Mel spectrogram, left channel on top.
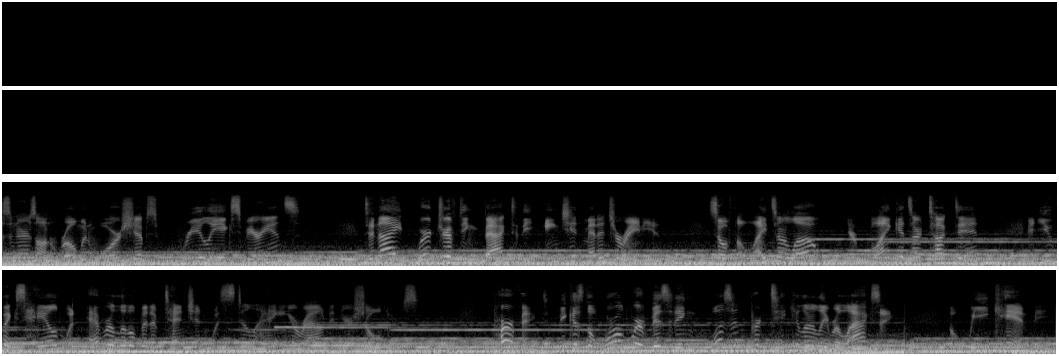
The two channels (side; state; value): left; silent; digital silence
